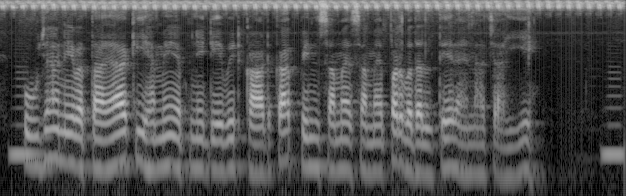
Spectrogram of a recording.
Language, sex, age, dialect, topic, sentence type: Hindi, male, 41-45, Kanauji Braj Bhasha, banking, statement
